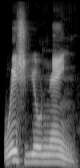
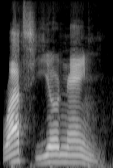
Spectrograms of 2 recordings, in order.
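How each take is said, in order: First: Said slowly, What's sounded like /wiʃ/; slow demo of the wrong form; slow wrong example. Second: Spoken slowly and clearly, What's stretched out; slow, careful teacher demo; slow model question. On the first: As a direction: model the mistake slowly for the class. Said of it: "Tú nunca vas a decir". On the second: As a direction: dictate it slowly as the correct model. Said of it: "Por eso está mal dicho". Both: Shown as a demonstration.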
